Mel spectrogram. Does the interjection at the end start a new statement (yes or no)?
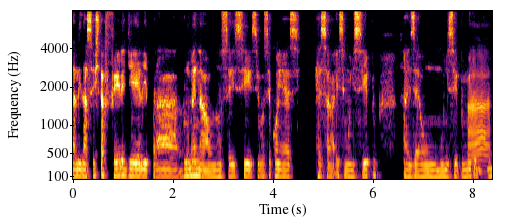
no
